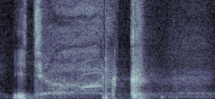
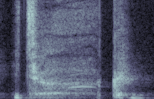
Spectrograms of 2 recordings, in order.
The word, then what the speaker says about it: 이삭: 이차르크, 이게 이삭이에요. 이차르크. 츠흐 크를 다 집어넣었어요. 발음하기 힘든 알파벳을 다 집어넣어가지고 너 나 비웃었어? 네 아들 이름은? 종은 하갈은 이시마엘 일어나 이럴 때 주인은 이차크 일어나 이차크 밥 먹어 이래야 돼요.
